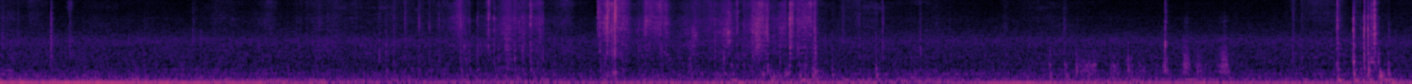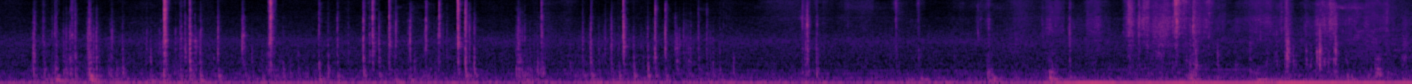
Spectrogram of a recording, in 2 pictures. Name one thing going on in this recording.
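Wind rumbles past an open car.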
